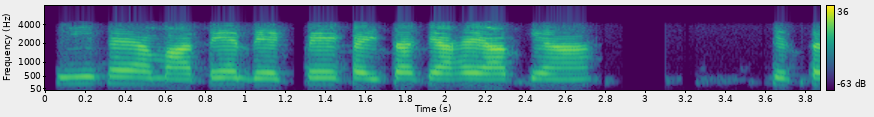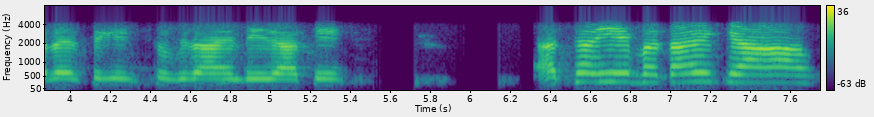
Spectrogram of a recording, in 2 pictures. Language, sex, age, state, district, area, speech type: Hindi, female, 60+, Uttar Pradesh, Sitapur, rural, conversation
